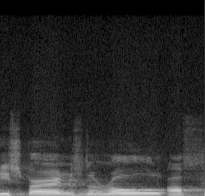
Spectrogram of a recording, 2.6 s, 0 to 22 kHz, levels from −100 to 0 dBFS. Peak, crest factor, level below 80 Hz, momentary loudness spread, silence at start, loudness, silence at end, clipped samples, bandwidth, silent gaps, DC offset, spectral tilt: -12 dBFS; 12 dB; -52 dBFS; 9 LU; 0 s; -24 LUFS; 0 s; under 0.1%; 6.6 kHz; none; under 0.1%; -8 dB/octave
